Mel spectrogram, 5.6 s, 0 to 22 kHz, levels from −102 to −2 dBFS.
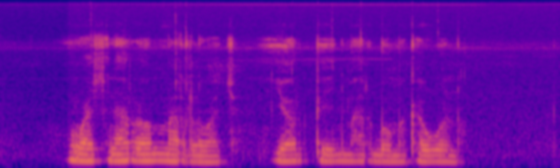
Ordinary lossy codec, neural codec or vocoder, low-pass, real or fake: none; none; none; real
